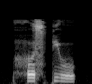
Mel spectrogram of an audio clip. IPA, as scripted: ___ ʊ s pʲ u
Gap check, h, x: h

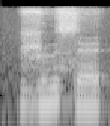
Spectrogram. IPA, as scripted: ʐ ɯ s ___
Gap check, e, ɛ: ɛ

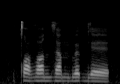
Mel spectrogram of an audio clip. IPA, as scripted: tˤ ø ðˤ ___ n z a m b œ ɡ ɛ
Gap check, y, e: e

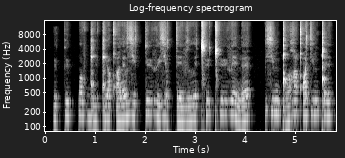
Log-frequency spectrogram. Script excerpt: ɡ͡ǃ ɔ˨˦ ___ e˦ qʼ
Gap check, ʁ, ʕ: ʁ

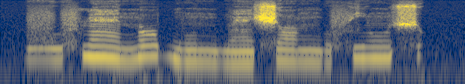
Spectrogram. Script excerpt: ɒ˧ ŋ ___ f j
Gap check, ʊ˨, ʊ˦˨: ʊ˨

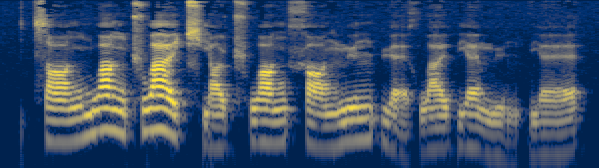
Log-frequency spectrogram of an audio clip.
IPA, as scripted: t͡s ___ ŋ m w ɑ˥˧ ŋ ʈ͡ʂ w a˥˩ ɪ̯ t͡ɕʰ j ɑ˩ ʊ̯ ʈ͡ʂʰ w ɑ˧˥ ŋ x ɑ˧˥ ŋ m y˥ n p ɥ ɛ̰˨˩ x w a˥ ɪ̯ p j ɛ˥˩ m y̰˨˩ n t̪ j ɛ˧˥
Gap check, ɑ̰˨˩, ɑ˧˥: ɑ˧˥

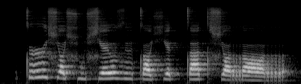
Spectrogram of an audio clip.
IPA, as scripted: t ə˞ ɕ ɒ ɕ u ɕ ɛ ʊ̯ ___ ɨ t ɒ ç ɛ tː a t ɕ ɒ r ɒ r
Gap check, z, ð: z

